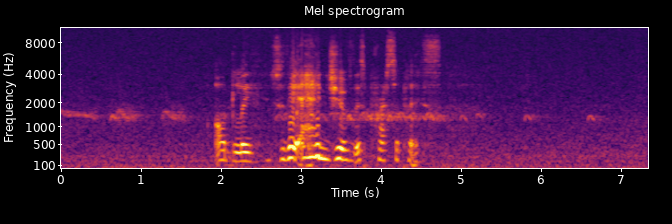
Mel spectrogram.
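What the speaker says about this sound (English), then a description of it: "Let's see what these crows are circling." Crows cawing in the snowy wilderness of The Long Dark, a few harsh calls heard under and between a man's speech.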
